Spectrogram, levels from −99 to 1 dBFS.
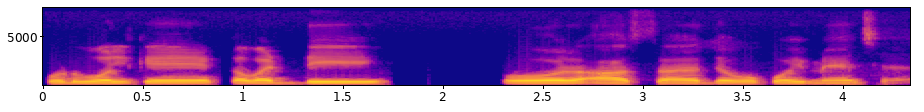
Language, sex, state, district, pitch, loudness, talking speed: Hindi, male, Uttar Pradesh, Jyotiba Phule Nagar, 130 Hz, -16 LUFS, 140 wpm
